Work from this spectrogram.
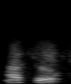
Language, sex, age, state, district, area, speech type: Sanskrit, male, 18-30, Assam, Tinsukia, rural, conversation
